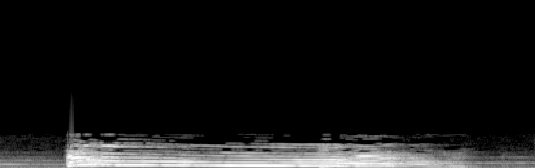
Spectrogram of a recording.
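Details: Doberman Pinscher howling during the first-Saturday monthly tornado siren test, one loud sustained howl starting abruptly, holding level for two seconds, then wavering and tailing off into the distant steady siren tone.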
